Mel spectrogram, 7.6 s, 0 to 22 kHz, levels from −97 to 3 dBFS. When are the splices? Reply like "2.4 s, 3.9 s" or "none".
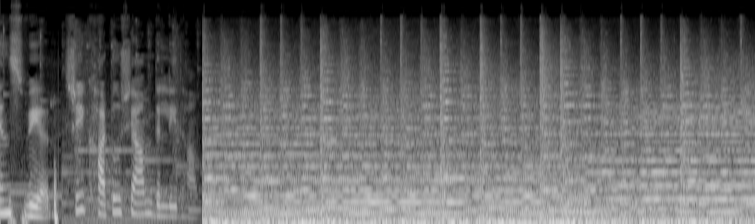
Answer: none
